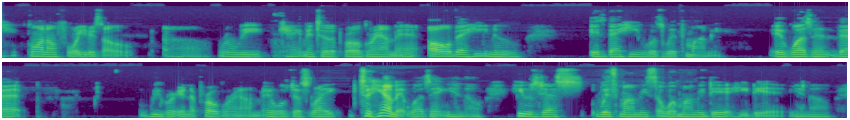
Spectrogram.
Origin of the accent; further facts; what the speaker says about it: Chicago, Illinois, United States; moved away as an adult; I'm from Chicago and everybody's not so just huggable just right away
